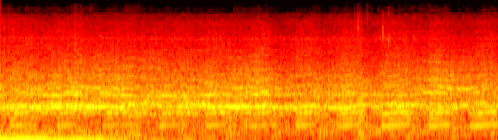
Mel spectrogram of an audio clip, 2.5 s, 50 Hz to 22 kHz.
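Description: A Lamborghini Aventador drifts in the Need for Speed 2015 video game, its tires skidding in a loud, steady squeal over the sustained engine roar.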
